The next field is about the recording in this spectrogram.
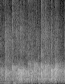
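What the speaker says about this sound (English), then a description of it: "could I have a round of applause?" Audience applause at a documentary film screening about mountain rescuers, a short, dense wash of clapping heard at a steady level with no talk over it.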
